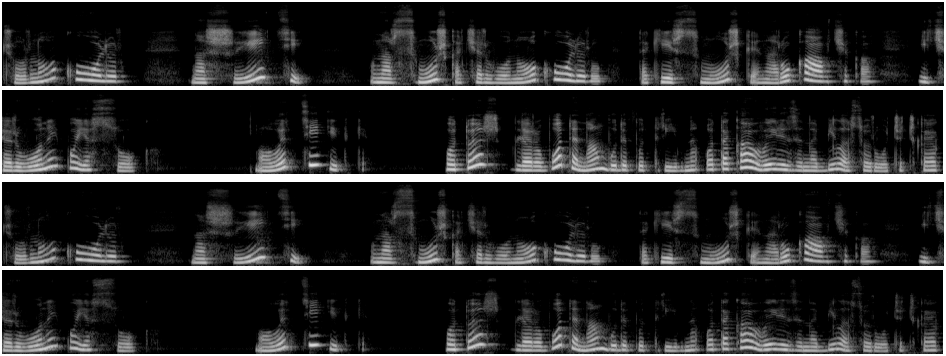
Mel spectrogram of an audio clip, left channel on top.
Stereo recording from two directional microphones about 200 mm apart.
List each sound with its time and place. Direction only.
0.0 s speech: 15° left (ahead or behind)
11.9 s speech: 15° left (ahead or behind)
